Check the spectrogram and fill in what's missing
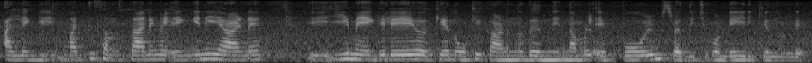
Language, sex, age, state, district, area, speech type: Malayalam, female, 18-30, Kerala, Malappuram, rural, spontaneous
